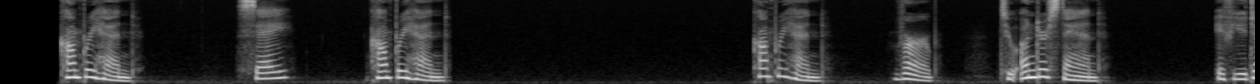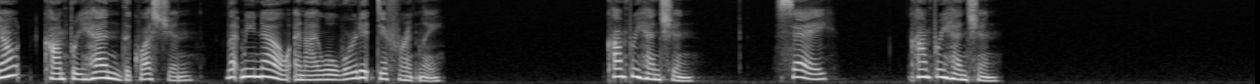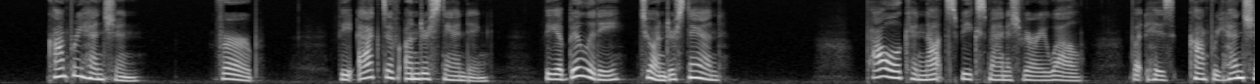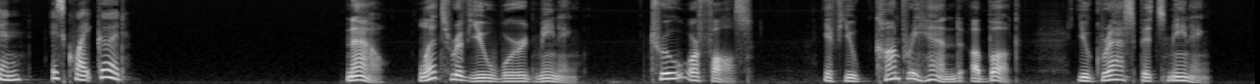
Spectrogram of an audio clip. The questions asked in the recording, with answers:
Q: True or false? If you comprehend a book, you grasp its meaning.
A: If you said yes, you are correct.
